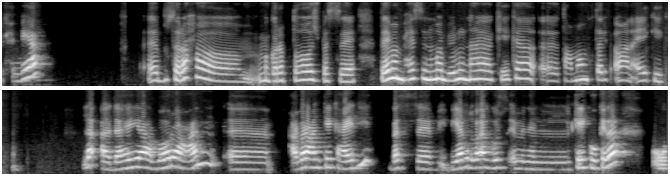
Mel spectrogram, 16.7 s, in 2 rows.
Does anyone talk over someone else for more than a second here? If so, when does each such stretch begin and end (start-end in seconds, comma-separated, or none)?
none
